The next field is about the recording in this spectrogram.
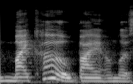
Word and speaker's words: mycobiome: And now we're actually discovering that not only is there a microbiome with the bacteria, but there is a mycobiome. So it's spelled M-Y-C-O, so fungi in our system that has similar functions.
